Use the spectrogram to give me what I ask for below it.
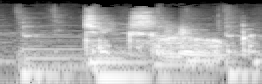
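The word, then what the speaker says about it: Chicxulub: buried underneath the yucatan peninsula how do you pronounce it chicks lube chick soup loop jigsaw crater and mexico chicks loop and now you know it all yes we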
